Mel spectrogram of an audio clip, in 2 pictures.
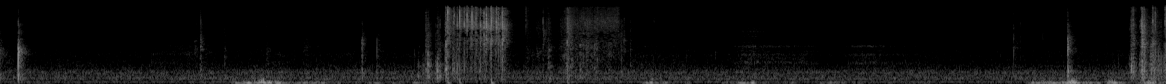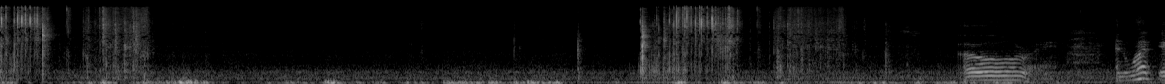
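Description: A deck of Moonology oracle cards being shuffled by hand: three loud bursts of shuffling, about four, eleven and eighteen seconds in, with softer handling of the cards between them.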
